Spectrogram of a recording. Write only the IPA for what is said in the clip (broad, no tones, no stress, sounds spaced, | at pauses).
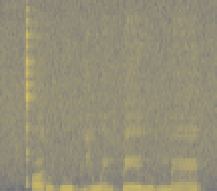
qʼ o ɾ u ɗ u ɓ i w ẽ k͡p e l u ŋ͡m ɛ̃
